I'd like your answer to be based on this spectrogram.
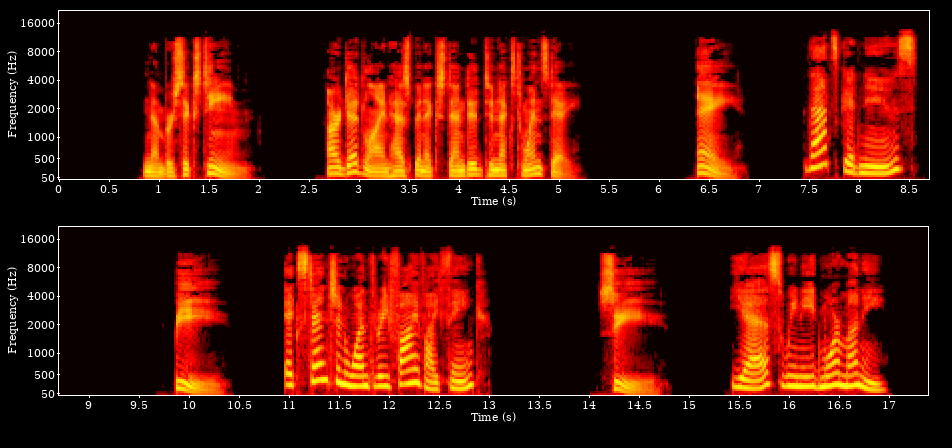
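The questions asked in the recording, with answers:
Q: Our deadline has been extended to next Wednesday.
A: A: That's good news.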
